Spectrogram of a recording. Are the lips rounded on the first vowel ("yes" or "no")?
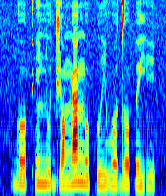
yes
